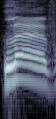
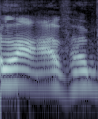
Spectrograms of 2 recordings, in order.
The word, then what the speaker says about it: Lev: Lev or lav, depending on how you pronounce the vowel, okay?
